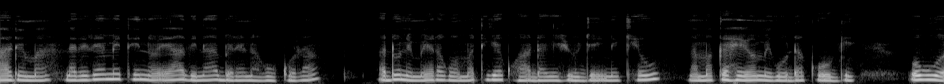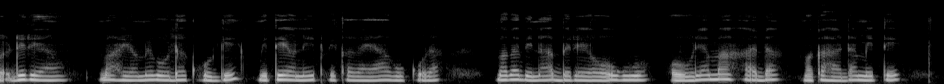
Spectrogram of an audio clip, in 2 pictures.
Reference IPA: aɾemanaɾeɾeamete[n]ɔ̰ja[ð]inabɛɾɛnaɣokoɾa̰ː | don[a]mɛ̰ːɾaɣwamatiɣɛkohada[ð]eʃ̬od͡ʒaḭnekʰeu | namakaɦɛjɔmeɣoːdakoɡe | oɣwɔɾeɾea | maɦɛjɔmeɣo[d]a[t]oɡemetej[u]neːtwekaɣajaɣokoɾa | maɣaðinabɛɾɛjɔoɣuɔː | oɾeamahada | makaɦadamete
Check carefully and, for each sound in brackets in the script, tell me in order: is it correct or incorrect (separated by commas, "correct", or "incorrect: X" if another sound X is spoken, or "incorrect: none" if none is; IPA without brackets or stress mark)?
correct, correct, incorrect: e, incorrect: ɣ, correct, incorrect: k, incorrect: ɔ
